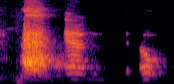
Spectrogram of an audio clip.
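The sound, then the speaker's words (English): An excited dog barking indoors, where three dogs are present: three short, sharp barks or yips, the last one after a brief pause. “That's my dog. I've got three of them in here with me, so. I don't know what's causing him to be excited”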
